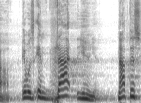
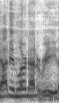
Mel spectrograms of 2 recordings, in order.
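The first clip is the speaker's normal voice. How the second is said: put-on whiny child; 4 semitones higher than usual.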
